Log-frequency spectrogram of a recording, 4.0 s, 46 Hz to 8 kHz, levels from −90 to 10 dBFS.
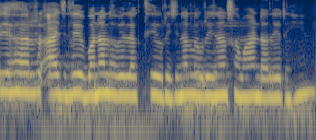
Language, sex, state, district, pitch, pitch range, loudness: Surgujia, female, Chhattisgarh, Sarguja, 245 Hz, 235-255 Hz, -14 LUFS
